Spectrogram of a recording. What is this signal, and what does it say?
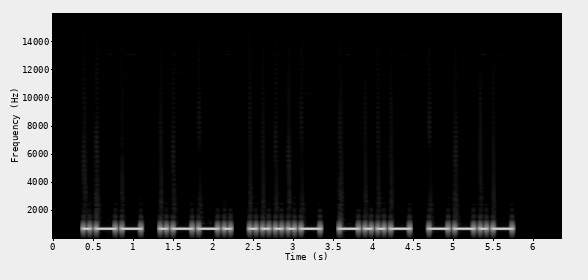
Morse code, heard as a keyed tone, about 15 wpm, 700 Hz. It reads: WP4XQ
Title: USA Call Signs - 5 Characters - Repeated 2x - 15wpm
